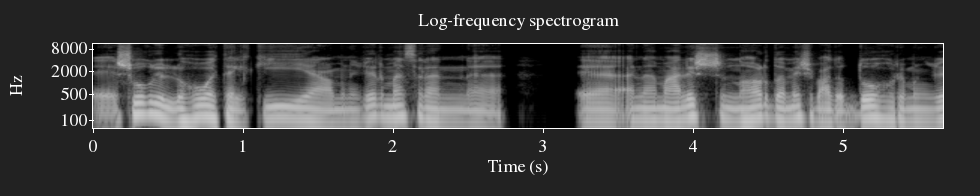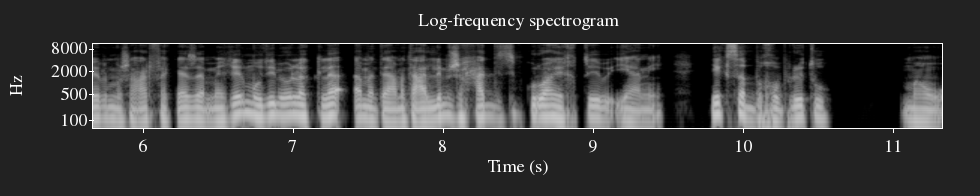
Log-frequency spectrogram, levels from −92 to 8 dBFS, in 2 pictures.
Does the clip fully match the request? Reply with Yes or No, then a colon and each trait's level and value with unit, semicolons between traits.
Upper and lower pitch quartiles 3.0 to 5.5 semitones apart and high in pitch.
No: average, 3.3 semitones; low, 115 Hz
